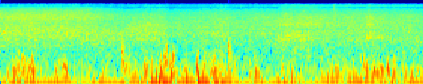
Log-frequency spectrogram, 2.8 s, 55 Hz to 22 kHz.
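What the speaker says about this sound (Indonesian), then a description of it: "Angin kayak gini" Strong wind blows over a runner on a mountain trail during a 100 km endurance race in Japan, a loud continuous rushing gust with low rumbling buffets and no speech.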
